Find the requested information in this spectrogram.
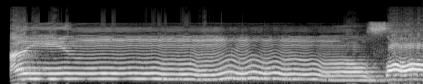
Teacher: Karena di depannya sod agak samar, agak dengung kayak ikhfa. Ain sod. Ada qalqalahnya sod.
